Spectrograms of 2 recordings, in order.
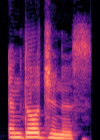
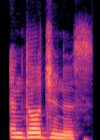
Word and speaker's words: endogenous: produced from within the body let's see the pronunciation endogenous endogenous the next prefix we have ap and it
